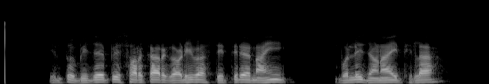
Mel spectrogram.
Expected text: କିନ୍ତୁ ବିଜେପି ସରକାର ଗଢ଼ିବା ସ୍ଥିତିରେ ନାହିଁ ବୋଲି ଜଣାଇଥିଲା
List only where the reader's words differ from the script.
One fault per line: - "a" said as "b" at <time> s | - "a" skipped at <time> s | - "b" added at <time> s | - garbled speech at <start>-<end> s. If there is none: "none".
none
